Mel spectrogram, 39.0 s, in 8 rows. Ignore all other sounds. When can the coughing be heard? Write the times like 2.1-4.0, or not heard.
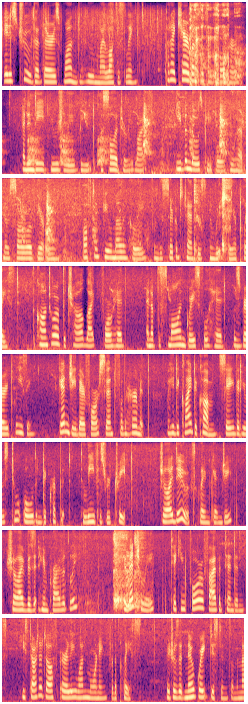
3.7-4.8, 13.6-14.3, 30.8-32.3.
